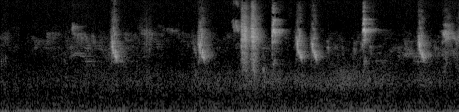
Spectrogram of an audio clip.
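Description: Faint, short high chirps of small birds, about ten of them at irregular intervals, starting about two seconds in.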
